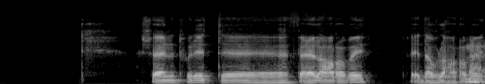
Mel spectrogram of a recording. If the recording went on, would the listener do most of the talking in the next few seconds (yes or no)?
yes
